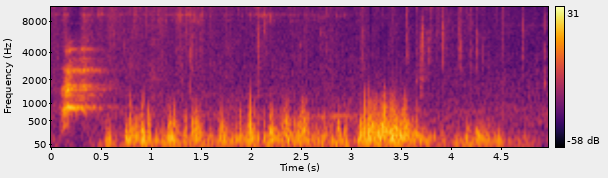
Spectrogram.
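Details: Play-fight bark from a ten-month-old Italian Greyhound, Mischa, among other dogs: a high yelping bark opens, low scuffling and growly noise follows, then a louder bark burst at three seconds while a person calls out dog names.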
